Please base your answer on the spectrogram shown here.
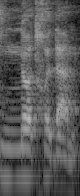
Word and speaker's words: Notre-Dame: Notre-Dame? It's actually pronounced Notre-Dame.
